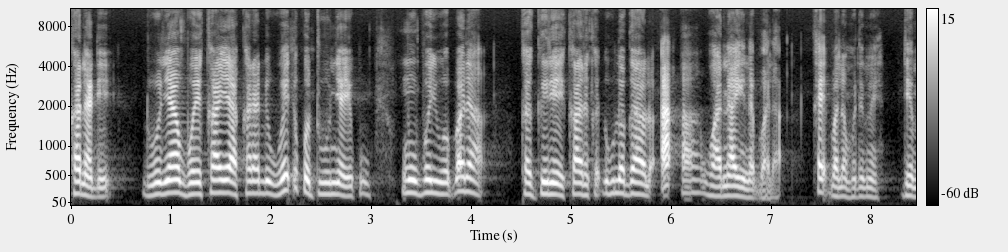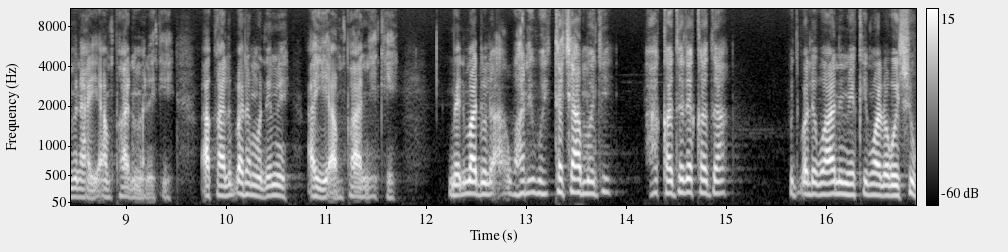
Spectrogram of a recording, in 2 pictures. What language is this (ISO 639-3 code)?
kna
